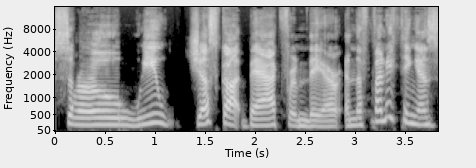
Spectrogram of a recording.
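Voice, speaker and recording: A woman talks in an ordinary speaking voice at medium pitch and a fairly slow pace, with lively intonation. The sound is dry and close with no echo, on a very clean recording with a silent background. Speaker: podcast host, travel hacker. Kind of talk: casual chat.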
